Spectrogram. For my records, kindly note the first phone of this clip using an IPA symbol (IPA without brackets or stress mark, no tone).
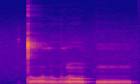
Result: t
